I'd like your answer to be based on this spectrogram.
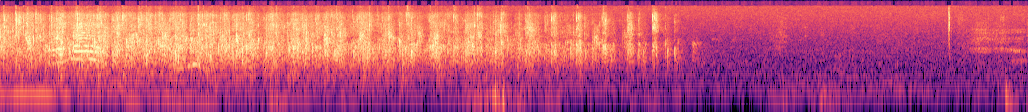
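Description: Audience applause welcomes Mayor Tate at the Chrysalis opening in Anaheim, a dense burst of clapping that starts loud and gradually thins to scattered claps before fading out, with faint speech beneath.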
